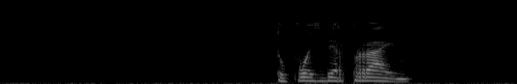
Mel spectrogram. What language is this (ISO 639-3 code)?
rus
